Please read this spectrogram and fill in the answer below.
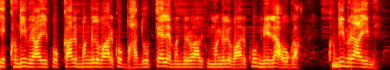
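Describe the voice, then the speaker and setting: A man's voice over background music, with a dry, close sound and no echo. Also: fairly high pitch for a man, fairly even intonation. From Himachal Pradesh, Chamba area. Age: 70s. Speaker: pilgrim. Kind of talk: casual interview.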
